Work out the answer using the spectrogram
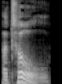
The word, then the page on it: at all: British English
